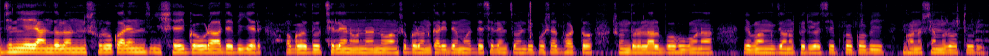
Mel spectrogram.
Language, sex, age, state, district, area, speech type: Bengali, male, 18-30, West Bengal, Birbhum, urban, read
